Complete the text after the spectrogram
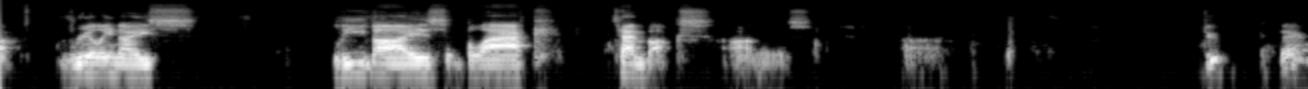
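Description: Fabric rustles as a shirt is handled.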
